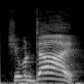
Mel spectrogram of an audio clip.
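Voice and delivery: high, emphatic DIE; alarmed warning. Acted. Toodles warning the boys about Wendy, alarmed. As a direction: raise the pitch in alarm on "she will die".

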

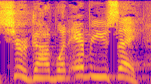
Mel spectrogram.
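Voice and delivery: mildly acted eager agreement; excited. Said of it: "the man's so excited".

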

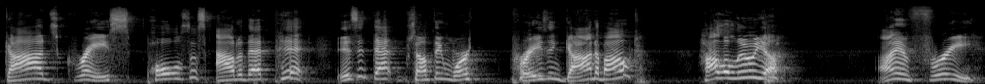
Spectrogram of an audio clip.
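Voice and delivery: loud, high, praising cry; slow, ringing proclamation of praise; exultant full-force preaching. Acted. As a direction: raise the congregation with a jubilant shout.

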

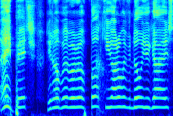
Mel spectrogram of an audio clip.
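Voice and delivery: hammed-up drunk guy telling them off; high mock drunk yell. Imitating drunk baby daddy yelling.

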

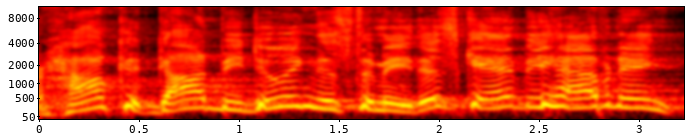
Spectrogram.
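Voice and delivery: high, squeaky panicked voice; panicked baby bird. Pretend. Panicked baby bird crying out to God, high and squeaky. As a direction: squeal it like a terrified little bird.

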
